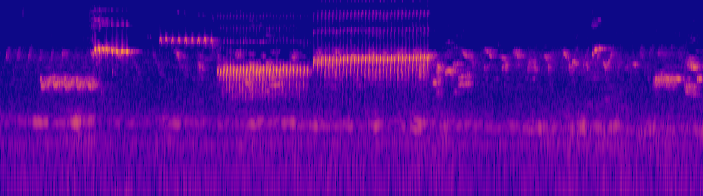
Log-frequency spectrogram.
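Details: Singing Timbrado canary, white plumage, clean training song: short bright phrases lead into two extended rolling trills, one lower and one higher, then softer twittering; a faint steady hum underneath.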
